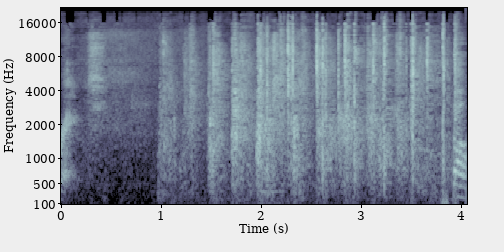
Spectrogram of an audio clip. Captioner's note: audience applauds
